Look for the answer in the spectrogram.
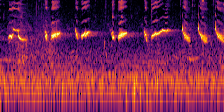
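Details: A bird singing a series of clear, whistled phrases, each a short note sliding up then holding, repeated roughly every half second with brief pauses and a few sharp downward strokes near the end.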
